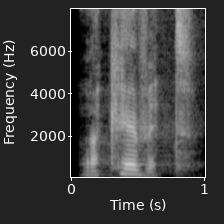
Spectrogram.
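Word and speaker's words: רכבת: It's only the R that's a little different. Focus on this first letter. It's often written as an R, but don't be fooled. This letter is pronounced differently than an English R. It's pronounced at the back of the throat instead of forward in the mouth. Listen to Edith say this letter. R, r. It's actually closer to the German or French R, but without the roll.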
